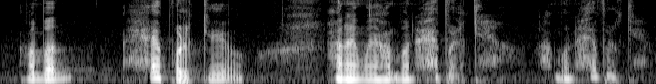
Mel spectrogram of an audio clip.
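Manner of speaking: soft, then a whispered prayer; fading to a whisper. Pretend. Preacher voices a humble believer's prayer, softening into a whisper. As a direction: let the vow fade into a hushed whisper.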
